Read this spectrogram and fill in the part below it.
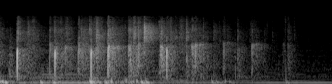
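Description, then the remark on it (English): A group claps hands together, sharp claps landing in a loose, irregular rhythm over a steady low hum, then thinning out and fading toward the end. “Clap your hands, please.”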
